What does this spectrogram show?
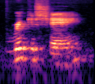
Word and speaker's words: ricochet: are several more exceptions another one occurs and words that come from the French language where we actually hear the long a sound for example Buffet ballet bouquet croquet Ricochet beret Americans have the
